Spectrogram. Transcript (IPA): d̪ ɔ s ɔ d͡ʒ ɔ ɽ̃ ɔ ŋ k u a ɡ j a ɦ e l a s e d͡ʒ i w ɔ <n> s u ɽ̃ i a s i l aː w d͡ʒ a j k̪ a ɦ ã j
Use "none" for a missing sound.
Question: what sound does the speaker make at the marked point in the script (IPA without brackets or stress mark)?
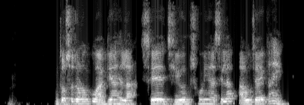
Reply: n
